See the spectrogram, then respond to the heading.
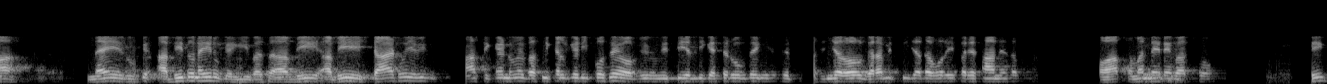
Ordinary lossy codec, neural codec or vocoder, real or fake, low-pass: none; none; real; 3.6 kHz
